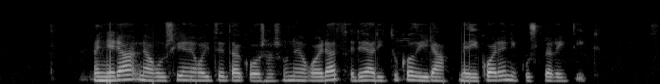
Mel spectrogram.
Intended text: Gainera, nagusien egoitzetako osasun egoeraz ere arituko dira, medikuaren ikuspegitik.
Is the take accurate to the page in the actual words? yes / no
yes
